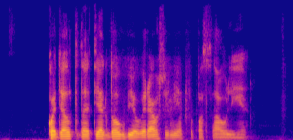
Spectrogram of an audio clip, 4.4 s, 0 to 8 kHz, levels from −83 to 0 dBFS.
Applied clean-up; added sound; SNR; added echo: neural mask model DeepFilterNet 3.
